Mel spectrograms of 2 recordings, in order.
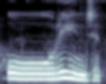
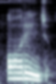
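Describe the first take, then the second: First: "ऑरेंज" with a long, loud opening O; "ऑरेंज" as ooo-range, first sound held; stressed O sound. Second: Said in the usual way. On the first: Shown as a demonstration. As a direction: stretch the first vowel of "ऑरेंज" to show the O. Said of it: "ओ की sound आ रही है". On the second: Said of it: "ऑरेंज में ओ की sound आ रही है".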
